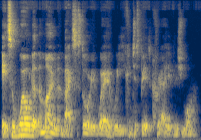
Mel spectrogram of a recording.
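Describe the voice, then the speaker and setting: A man's voice: sits low, fast talker, creaky. A man, a food director and guest, chatting casually on a podcast, rambling with lots of fillers. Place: office. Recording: roomy echo.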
